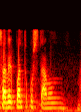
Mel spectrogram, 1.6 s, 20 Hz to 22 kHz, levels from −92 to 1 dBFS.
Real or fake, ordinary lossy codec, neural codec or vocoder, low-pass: real; none; none; 7.2 kHz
